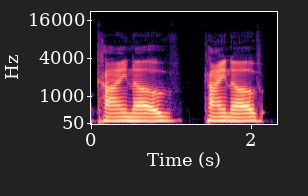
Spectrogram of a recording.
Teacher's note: the N is a strong sound it's going to kill the D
